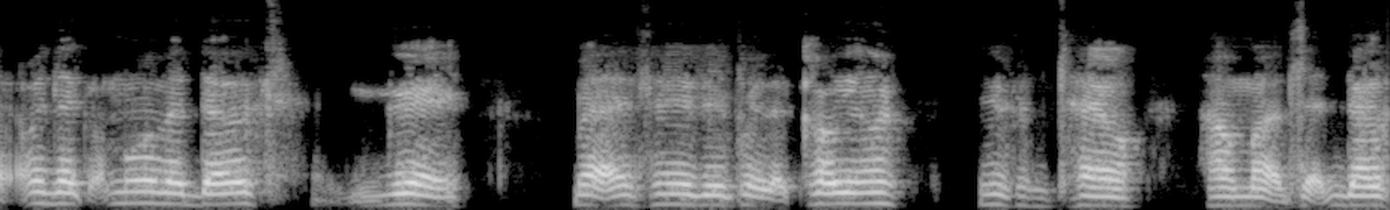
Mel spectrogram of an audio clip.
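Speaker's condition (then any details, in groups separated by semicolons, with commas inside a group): Cerebral palsy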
